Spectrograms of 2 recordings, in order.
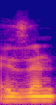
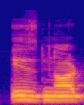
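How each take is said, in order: First: It is said as one short contracted word. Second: It is said as two full separate words. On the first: "को बोलते हैं इजेंट" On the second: "इज नॉट को बोल"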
